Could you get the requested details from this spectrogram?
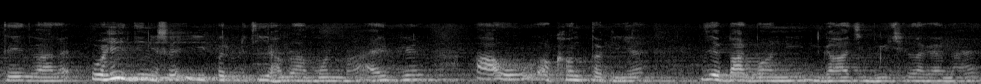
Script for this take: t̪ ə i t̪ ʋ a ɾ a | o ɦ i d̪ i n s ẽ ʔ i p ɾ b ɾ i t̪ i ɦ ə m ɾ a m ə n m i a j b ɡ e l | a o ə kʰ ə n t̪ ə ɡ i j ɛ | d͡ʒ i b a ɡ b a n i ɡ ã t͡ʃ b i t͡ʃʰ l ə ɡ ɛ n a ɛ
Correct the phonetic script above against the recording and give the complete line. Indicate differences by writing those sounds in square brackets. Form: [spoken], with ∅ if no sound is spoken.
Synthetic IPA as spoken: t̪ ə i [d̪] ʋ a ɾ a | o ɦ i d̪ i n s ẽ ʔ i p ɾ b ɾ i t̪ i ɦ ə m ɾ a m ə n m [e] a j b ɡ e l | a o ə kʰ ə n t̪ ə [k] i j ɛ | d͡ʒ [e] b a ɡ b a n i ɡ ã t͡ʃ b i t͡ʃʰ l ə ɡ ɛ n a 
